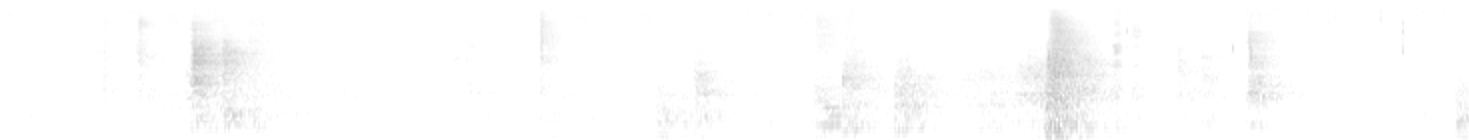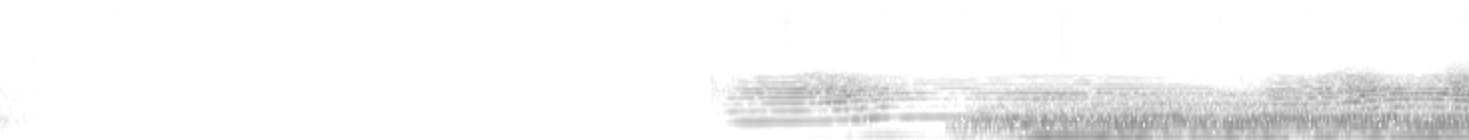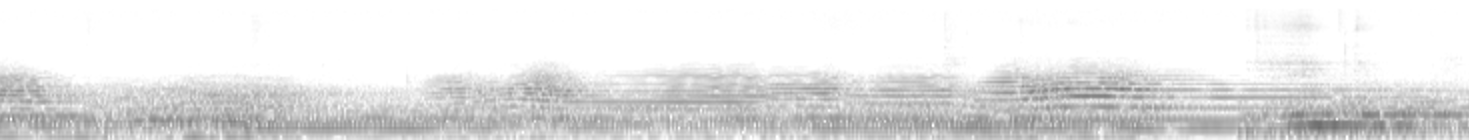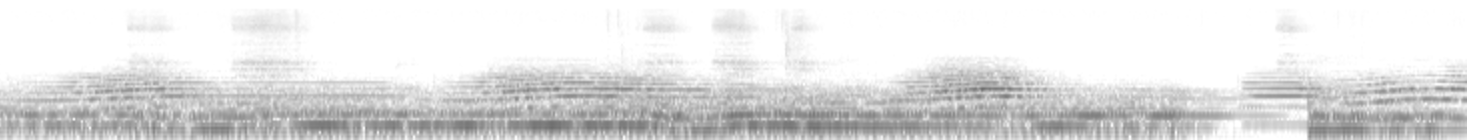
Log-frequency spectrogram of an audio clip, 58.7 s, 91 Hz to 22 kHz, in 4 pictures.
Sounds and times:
Trombone: 21.8s - 58.7s.

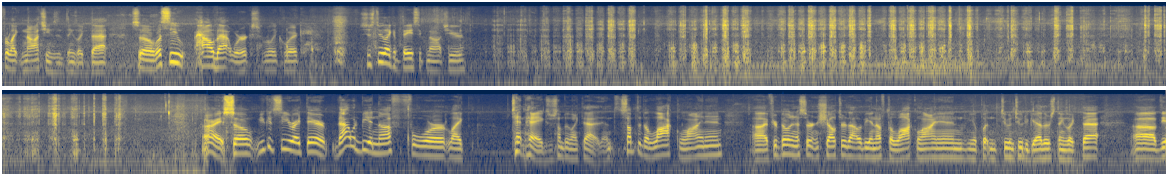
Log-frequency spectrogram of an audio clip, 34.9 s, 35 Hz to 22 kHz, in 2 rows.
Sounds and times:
Speech: 0.0s - 4.6s, 5.4s - 7.0s, 20.4s - 24.4s, 25.1s - 34.9s
Outside, rural or natural: 0.0s - 34.9s.

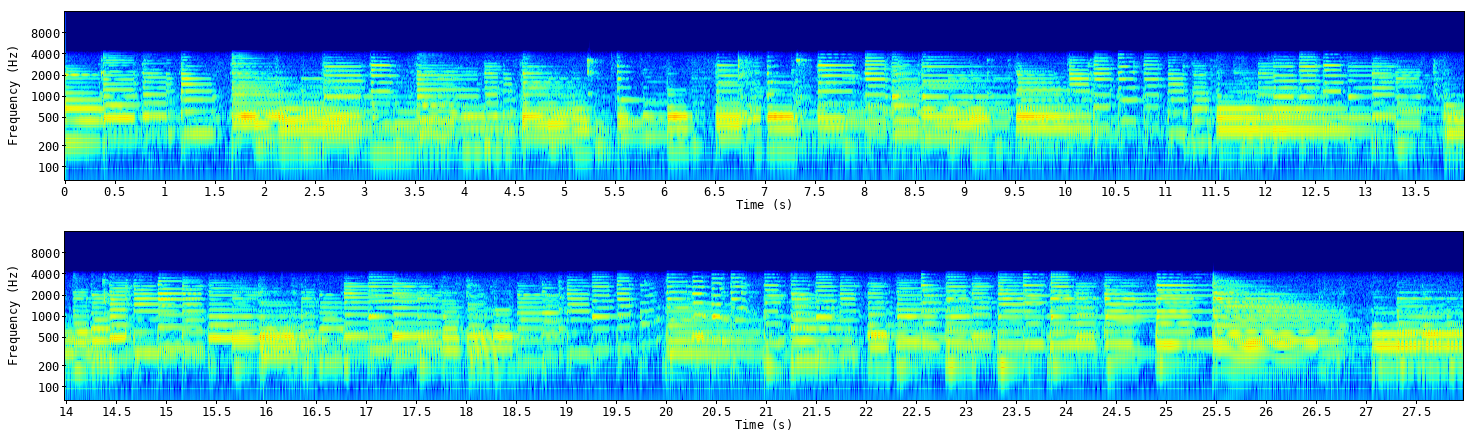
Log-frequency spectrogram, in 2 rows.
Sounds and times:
Acoustic guitar: 0.0s - 27.9s
Strum: 0.0s - 27.9s.

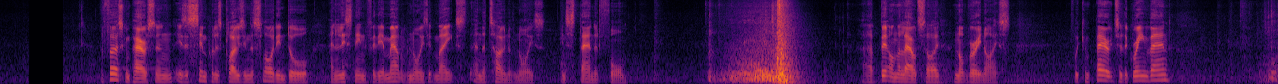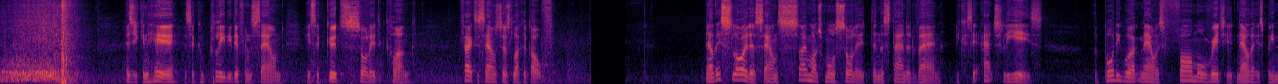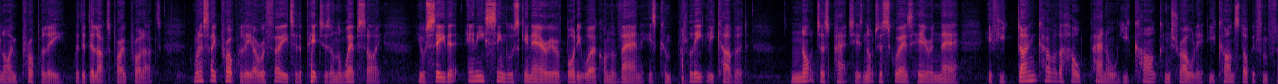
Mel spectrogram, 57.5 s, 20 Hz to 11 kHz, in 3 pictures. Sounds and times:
Speech: 1.5s - 9.5s, 12.9s - 15.2s, 16.1s - 17.6s, 21.0s - 25.4s, 26.1s - 27.6s, 29.7s - 34.8s, 35.6s - 49.6s, 50.2s - 57.5s.

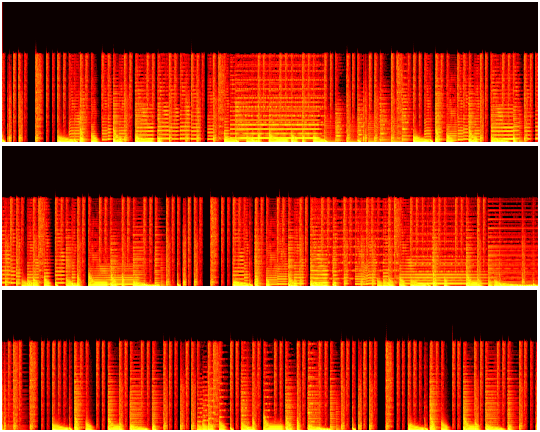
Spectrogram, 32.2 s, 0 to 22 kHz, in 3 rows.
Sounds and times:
Theme music: 1.3s - 13.8s, 15.4s - 21.6s.

